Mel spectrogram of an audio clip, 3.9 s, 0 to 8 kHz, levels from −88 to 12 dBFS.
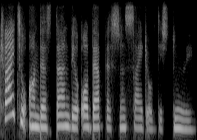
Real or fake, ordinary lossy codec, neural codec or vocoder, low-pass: fake; Opus, 16 kbps; codec, 16 kHz, 0.5 kbps, X-Codec, HuBERT features, trained on balanced general audio; 7.2 kHz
